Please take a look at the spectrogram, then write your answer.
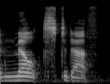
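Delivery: usual speaking voice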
